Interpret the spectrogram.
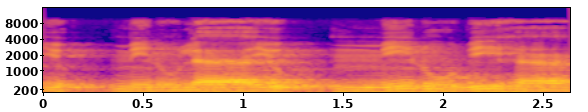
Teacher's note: യുഅ്മിനു എന്നതിൽ ഹംസ വ്യക്തമാക്കി ഷിദ്ദത്തോടെ ഉച്ചരിക്കേണ്ടതാണ്.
